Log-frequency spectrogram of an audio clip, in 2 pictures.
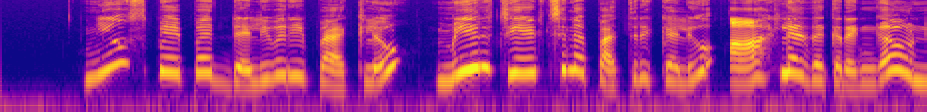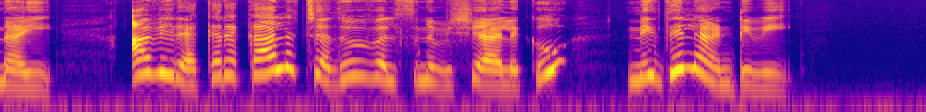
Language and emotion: Telugu, happy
